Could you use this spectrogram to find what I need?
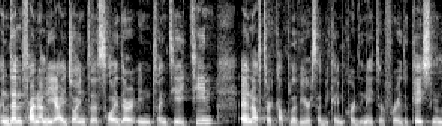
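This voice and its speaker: A woman with an Italian accent speaks at a very fast pace in a dark, mellow tone with fairly even intonation. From Italy. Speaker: education policy coordinator. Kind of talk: interview.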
